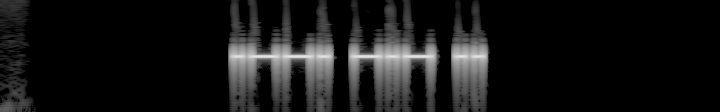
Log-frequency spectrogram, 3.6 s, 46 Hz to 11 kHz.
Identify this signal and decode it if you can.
Morse code, heard as a keyed tone, about 28 wpm, 700 Hz. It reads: PKI
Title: USA Call Sign Postfixes - 3 Letters 28wpm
